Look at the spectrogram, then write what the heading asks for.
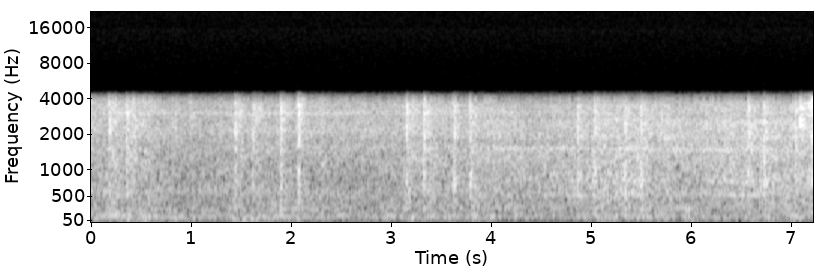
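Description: Freight train passing, a steady rumble with scattered clicks of the wagon wheels over the rails, heard through a security camera's microphone.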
